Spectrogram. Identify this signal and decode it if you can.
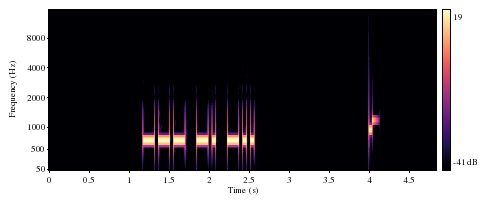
Morse code, heard as a keyed tone, about 25 wpm, 700 Hz. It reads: OND
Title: Top Three Letter Combinations in Words 25wpm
